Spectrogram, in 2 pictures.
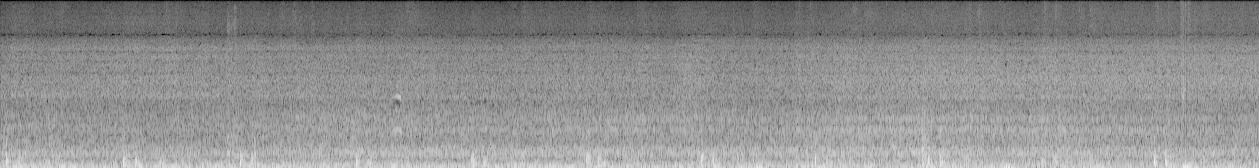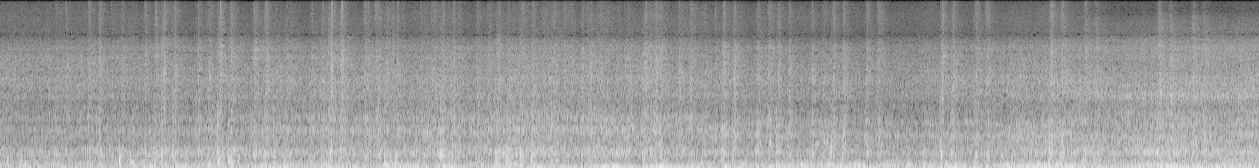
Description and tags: Looking out the window of a train going from Kiev to Donetsk. You can hear the wheels squeeking against the tracks. And a little bit of the typical klok-klok sound you can hear in trains. A radio plays in the background and doors bang shut. I was looking perpendicular to the train, so you can hear the stereo of sounds coming from left to right. This recording has way too much bass and is a bit distorted.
